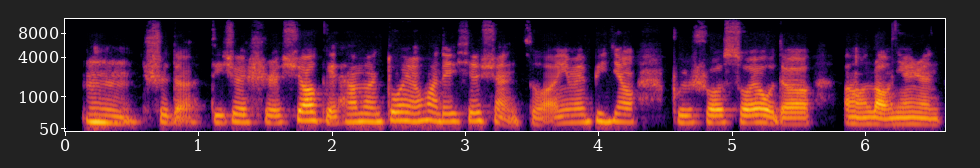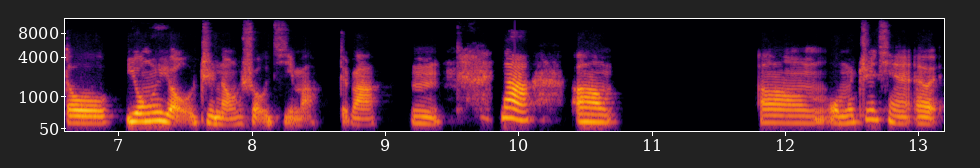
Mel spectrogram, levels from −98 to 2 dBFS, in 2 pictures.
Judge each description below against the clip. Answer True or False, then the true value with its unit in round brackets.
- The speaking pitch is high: False (180 Hz)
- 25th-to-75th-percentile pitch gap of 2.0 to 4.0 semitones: True (3.4 semitones)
